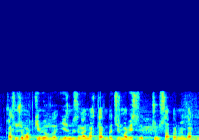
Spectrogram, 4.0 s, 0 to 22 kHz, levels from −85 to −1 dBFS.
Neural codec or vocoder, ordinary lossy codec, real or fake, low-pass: none; none; real; none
